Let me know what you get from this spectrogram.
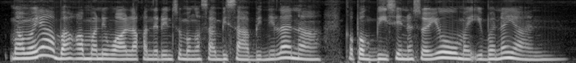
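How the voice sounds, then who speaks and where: A woman with a Filipino accent playing a clingy, affectionate, playfully sulky girlfriend in an intimate ASMR roleplay, soft, cooing and teasing. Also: medium pitch, moderate pace, natural voice. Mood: tender, teasing.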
